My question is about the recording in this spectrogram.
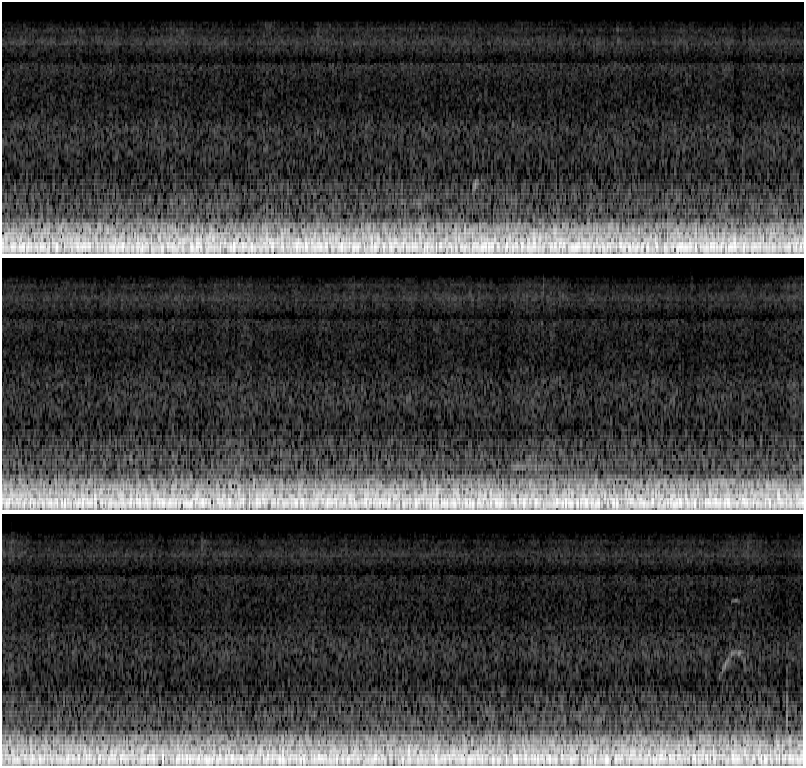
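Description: Steady jet airliner cabin noise on the approach to land: engine and airflow noise heard from inside the cabin, a deep even rumble at a constant level.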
